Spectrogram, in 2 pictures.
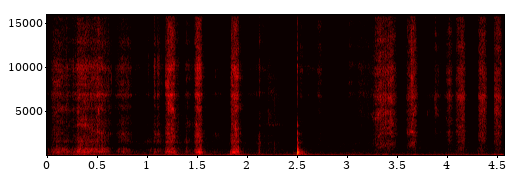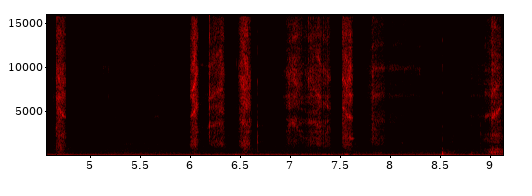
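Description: A thin metal knife tip scratches and scrapes the powdery surface of a fist-sized, solid pink pressed-powder bath bomb that rests on a wooden board and is held by one hand. The result is a quiet series of short, bright, gritty rasps separated by pauses, with a couple of sharp clicks.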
